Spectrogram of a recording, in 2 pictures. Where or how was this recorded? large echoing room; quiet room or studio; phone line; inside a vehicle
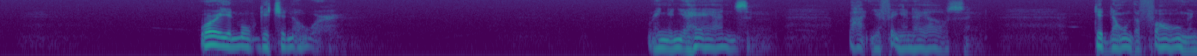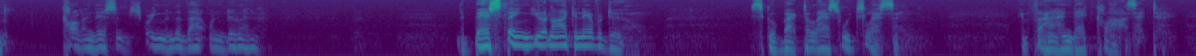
large echoing room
